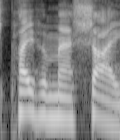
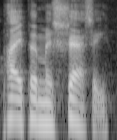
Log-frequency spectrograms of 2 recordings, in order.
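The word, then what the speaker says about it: papier-mâché: __ ] up language it's paper mache not paper machete and yes machete is spelled the same way machete but yes english is a up language but yes it's shy not machete it's mache not machete crushes when i was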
